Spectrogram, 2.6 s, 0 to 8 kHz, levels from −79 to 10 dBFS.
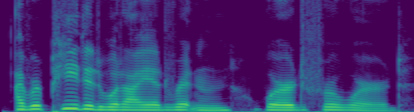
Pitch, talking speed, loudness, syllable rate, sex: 185 Hz, 210 wpm, -16 LUFS, 5.2 syllables/s, female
